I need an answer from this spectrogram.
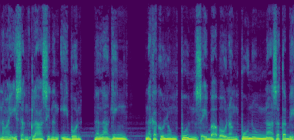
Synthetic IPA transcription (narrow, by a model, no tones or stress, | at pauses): nɐmɐ̰jʔɪ̰sa̰ŋklaːsɛnɐŋʔiːbonːɐlaːɡɪŋ | nɐkɐkʊlʊmponsɐ̰ʔɪ̰baːbɐwnɐŋpuːnoŋnaːs̬ɐt̪ɐbḭ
